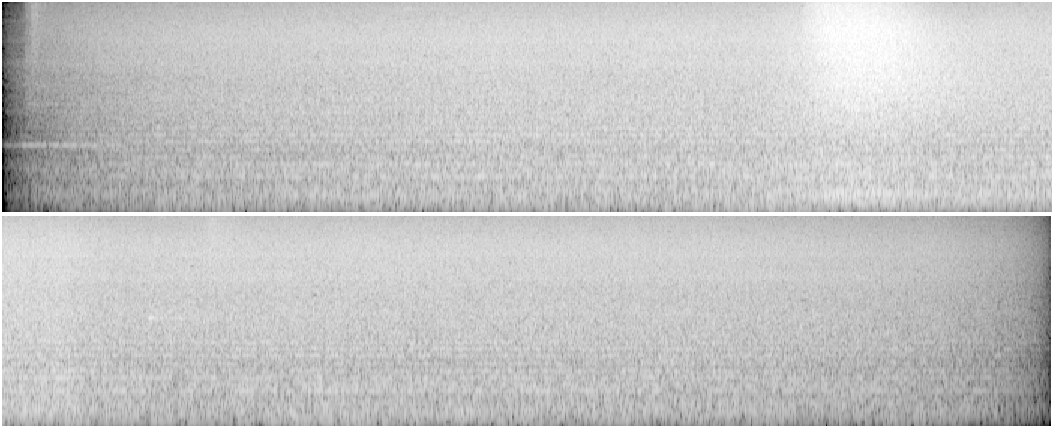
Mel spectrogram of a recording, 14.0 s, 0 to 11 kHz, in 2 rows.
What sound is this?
steel factory002
Unprocessed stereo recording in a steel factory.
industrial, noise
